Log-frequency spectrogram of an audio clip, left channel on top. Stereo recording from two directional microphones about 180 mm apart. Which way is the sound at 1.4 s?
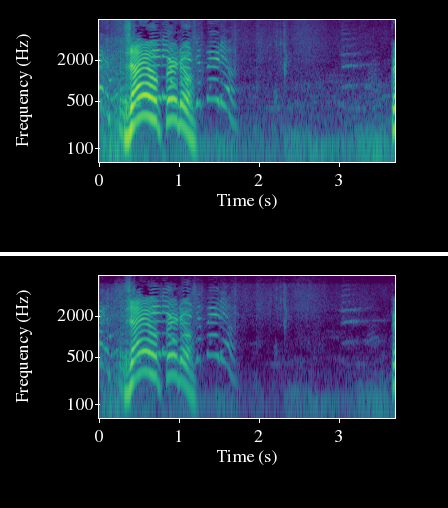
60° left (ahead or behind).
